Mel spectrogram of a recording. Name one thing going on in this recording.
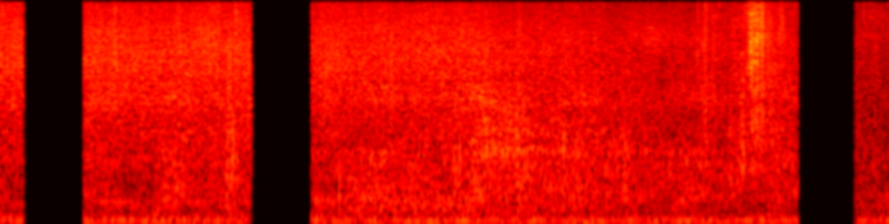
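A magic spell hums and crackles steadily.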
